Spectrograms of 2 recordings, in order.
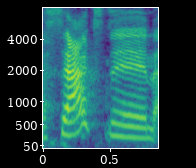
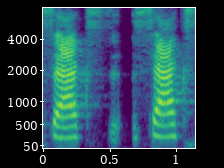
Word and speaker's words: Saxon: His older brother, yeah, Saxton, I think he is of age. I think he either just applied. Yeah, his name is Saxon. I'm saying it wrong.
